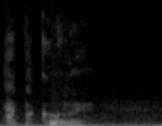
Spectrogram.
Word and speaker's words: Alpicool: Alpicool, Alpicool, Alpicool.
